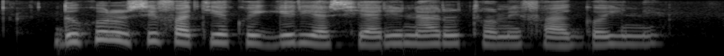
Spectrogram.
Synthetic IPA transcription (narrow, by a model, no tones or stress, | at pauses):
dukuɾusifatiekwiɡeɾiasiaɾinaɾutwɔmifaɡɔine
